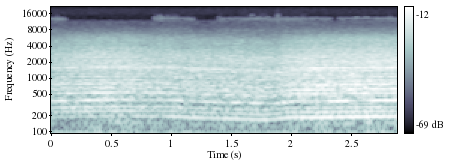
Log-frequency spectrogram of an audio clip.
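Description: Steady, constant drone of a race car engine held at full throttle in the NASCAR Heat 2 video game, an Xfinity Series stock car, a continuous harmonic whine running for a few seconds at moderate level with no talk.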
